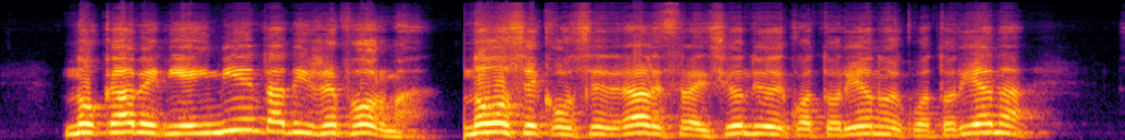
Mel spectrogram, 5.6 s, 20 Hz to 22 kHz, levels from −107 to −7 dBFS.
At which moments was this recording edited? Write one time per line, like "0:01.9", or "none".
0:02.1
